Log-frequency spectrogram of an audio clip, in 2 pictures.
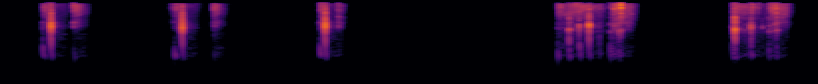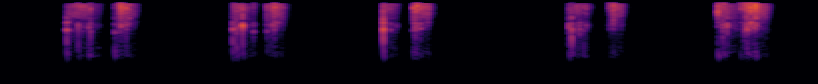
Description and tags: Sound of snapping fingers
